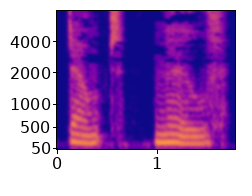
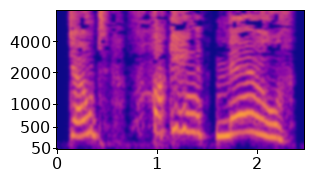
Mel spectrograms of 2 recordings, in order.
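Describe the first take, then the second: First: Deliberate, controlled command with a pause; steady warning. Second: High, loud, drawn-out scream; screamed command. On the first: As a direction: warn them while taking aim. Gun aimed, first warning before scream. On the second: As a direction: scream it slowly, each word stretched. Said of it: "Lindsay screamed". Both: A narrator's reading.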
